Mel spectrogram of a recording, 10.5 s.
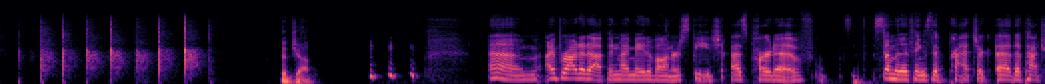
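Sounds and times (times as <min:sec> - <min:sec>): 
single person clapping: 0:00.0 - 0:02.2
speech: 0:02.8 - 0:03.2, 0:04.3 - 0:10.4.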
